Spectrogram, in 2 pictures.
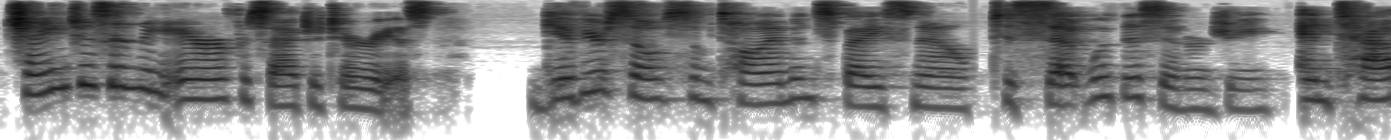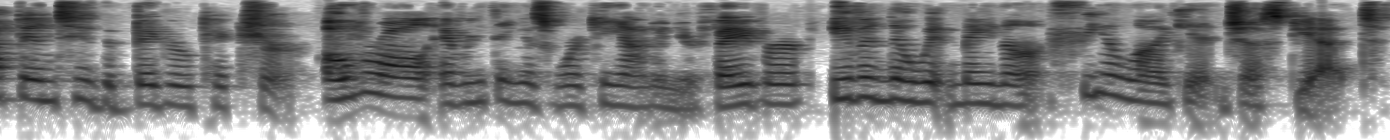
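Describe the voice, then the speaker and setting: A woman's voice: mid-range voice, lively intonation, moderate pace, creaky, a little mellow, highs cut off. A woman reading a horoscope forecast, chatty and encouraging with a wry edge. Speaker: astrology reader.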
